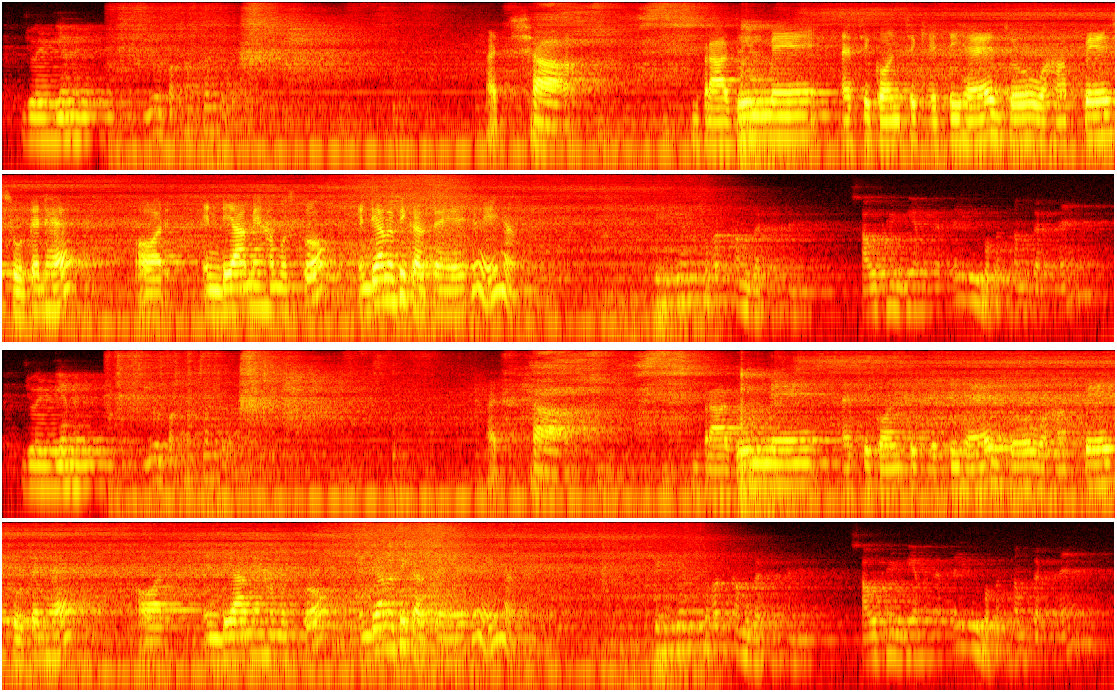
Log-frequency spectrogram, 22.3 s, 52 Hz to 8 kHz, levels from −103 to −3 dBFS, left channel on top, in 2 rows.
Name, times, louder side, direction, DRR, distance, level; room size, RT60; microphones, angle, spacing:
voice 1, 0.2-2.3 13.7-13.8 17.7-19.3 19.7-21.9, equal, 10° right, -1 dB, 0.9 m, -37 dB
sound 1, 1.0-18.2, right 2 dB, 75° right, 1.6 m, -36 dB
voice 2, 4.8-5.7 6.9-11.9 12.5-12.8 13.1-14.4 14.7-16.3, left 6 dB, 85° left, 12 dB, 0.4 m, -24 dB
9.4 x 4.8 x 5.3 m, 2.4 s
head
